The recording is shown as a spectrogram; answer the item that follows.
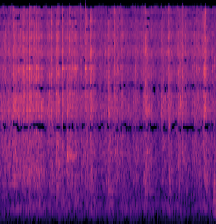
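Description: LEGO Technic Great Ball Contraption modules running: motor-driven conveyor belts, gears and a stepper lift going steadily, with many small clicks and rattles of plastic parts and balls moving through them.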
